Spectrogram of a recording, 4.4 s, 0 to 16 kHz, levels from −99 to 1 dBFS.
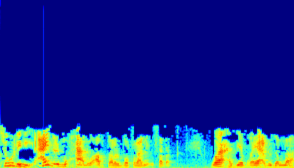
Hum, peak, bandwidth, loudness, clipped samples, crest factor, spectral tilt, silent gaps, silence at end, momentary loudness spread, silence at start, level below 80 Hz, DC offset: none; 0 dBFS; 4.2 kHz; -20 LUFS; under 0.1%; 22 dB; -9.5 dB/octave; none; 0 s; 15 LU; 0 s; -48 dBFS; under 0.1%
